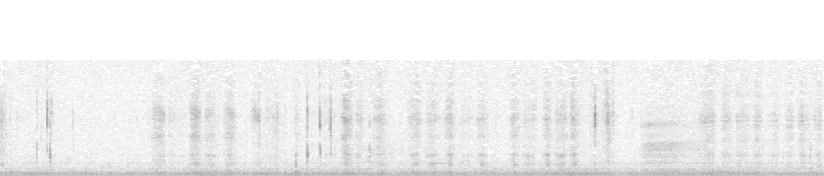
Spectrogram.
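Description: Faint scratching of a yellow wooden pencil drawing on paper: short runs of strokes with pauses between them, over a low steady hum.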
